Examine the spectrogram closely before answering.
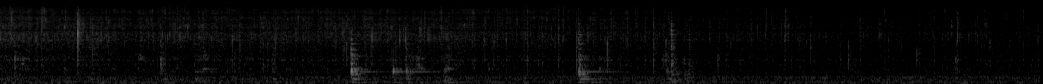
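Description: Sliced onion and garlic sizzling steadily in oil in a frying pan, with a spatula stirring and knocking against the pan a few times.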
